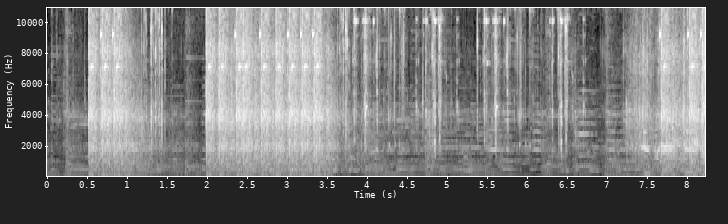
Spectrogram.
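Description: Repeated gunfire from Call of Juarez Gunslinger, a Wild West shooter, with loud bursts and rapid shots over a busy game soundtrack, some metallic clinks scattered between the volleys.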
